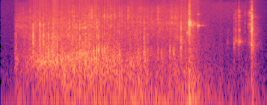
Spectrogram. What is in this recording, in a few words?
sliding synth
